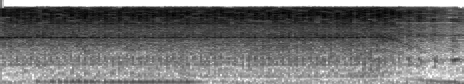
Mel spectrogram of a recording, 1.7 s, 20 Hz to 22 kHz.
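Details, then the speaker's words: Xiaomi MJCQB02QJ electric air pump, previously showing an E8 fault, after replacing one part believed to be the air pressure sensor: steady, even buzzing hum with a constant high whine, no knocks or rattles, then a clean spin-down; it works normally again. "好，先给各位看一下，这样子它已经可以正常的使用了。"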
